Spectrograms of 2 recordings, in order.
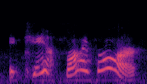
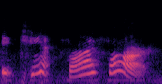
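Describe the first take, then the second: First: It is said in an excited, lively tone. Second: It is said in a calm, plain tone.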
